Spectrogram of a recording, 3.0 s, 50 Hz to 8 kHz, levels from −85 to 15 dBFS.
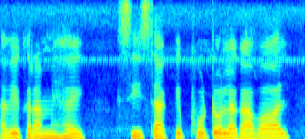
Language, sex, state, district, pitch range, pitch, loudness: Magahi, female, Jharkhand, Palamu, 220-230 Hz, 225 Hz, -17 LUFS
